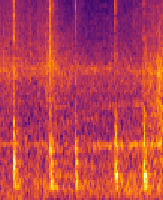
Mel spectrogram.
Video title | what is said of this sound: 天ぷらを芸術に。素材本来の旨み、本性を引き出す揚げ物の名工。 | ‘폰 폰’ 소리가 좋다 둔탁한 소리가 나지 않는 게 더 좋다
